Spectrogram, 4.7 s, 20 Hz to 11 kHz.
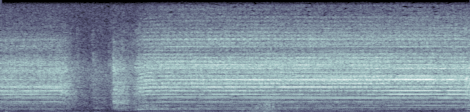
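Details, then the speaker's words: Rascal 600T three-wheel mobility scooter, heavy-duty seat lift lowering the seat, recorded in a closed room: loud steady electric whine at an even pitch for about four seconds, normal lift-motor noise. "I said that noise may be loud because we're in a closed room but that's the normal noise because that's a heavy-duty seat flip it's not a cheap seat lift"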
